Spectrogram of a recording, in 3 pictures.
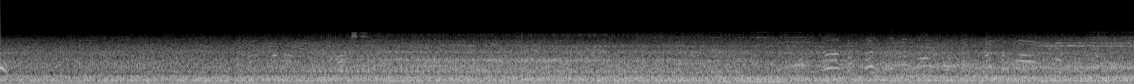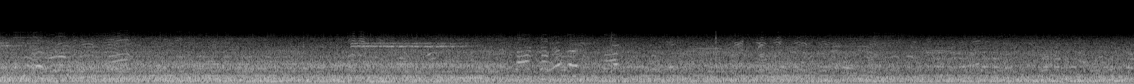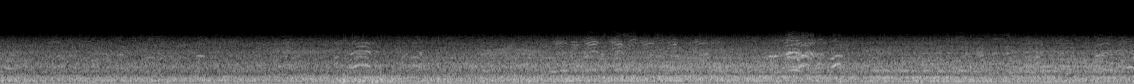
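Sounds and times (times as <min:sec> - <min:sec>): distant shouting voices: 0:00.0 - 0:00.3, 0:02.4 - 0:34.0
traffic noise: 0:00.0 - 0:34.0.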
